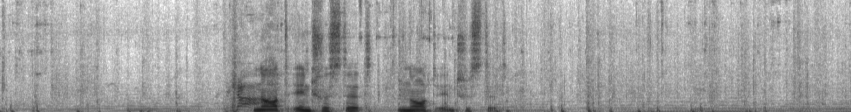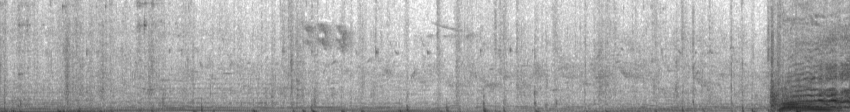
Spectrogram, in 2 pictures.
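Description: In the game Kingdom Come: Deliverance II, a horse whinnies loudly nearby with hooves clopping, then a person speaks briefly; later another whinny rises over quieter ambient game sounds.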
